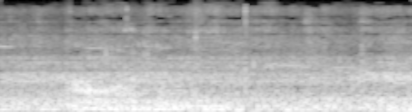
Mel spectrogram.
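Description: A dog gnaws on a bone.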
